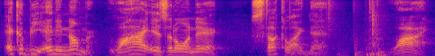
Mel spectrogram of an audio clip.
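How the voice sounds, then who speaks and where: A man vlogging casually and insistently from a small rented room, with a deep, loud voice. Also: takes it slowly, soft background music. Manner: excited, insistent, slangy. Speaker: spiritual vlogger. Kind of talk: casual vlog to camera.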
